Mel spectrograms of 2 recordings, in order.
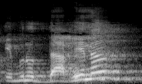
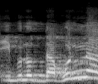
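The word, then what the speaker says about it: ابن الدغنة: تھا جس کا نام ابن الداغنہ یا اس کا تلفظ ابن الدغنہ بھی کہا جاتا ہے، بہرحال اس نے جو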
